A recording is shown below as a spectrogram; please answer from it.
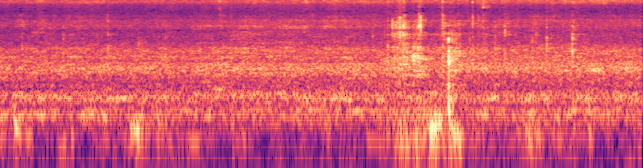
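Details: Honey bees buzzing as a keeper begins harvesting honey from the hive with smoke in flowering season. Their continuous hum fills the mid range, and a brief handling clatter rises near the three-second mark.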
